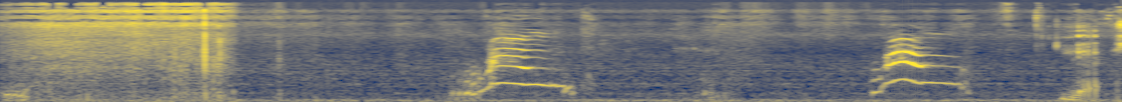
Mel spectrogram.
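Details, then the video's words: Two clear meows from a happy female Bengal cat in the morning, each climbing and then falling, about two seconds apart over low room hum. "Happy Kitty noises!"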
